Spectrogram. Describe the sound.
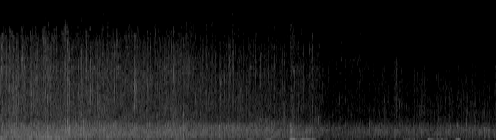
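Audience applause welcoming a guest and his wife at a church gathering: sustained, dense clapping that holds steady, then thins as a voice begins speaking over it.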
